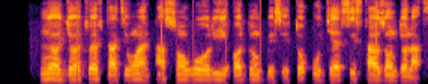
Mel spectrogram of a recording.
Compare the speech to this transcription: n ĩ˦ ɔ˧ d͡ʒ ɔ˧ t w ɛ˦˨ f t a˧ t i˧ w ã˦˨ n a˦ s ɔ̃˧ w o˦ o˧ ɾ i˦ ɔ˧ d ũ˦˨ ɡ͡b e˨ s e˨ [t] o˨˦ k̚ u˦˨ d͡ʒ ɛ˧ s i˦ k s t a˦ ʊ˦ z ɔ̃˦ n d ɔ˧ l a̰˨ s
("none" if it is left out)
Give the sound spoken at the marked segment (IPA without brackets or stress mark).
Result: t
